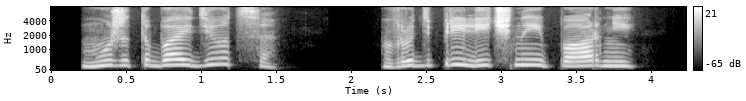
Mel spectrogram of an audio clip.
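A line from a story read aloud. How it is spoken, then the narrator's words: Unsure mumble. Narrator (Russian): неуверенно промямлила Аля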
